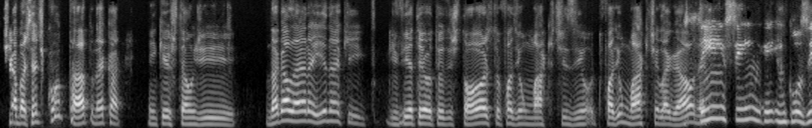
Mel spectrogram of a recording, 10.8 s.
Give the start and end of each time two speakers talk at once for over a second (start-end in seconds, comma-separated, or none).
none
